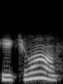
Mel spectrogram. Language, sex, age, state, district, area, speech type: Kashmiri, female, 30-45, Jammu and Kashmir, Anantnag, rural, conversation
